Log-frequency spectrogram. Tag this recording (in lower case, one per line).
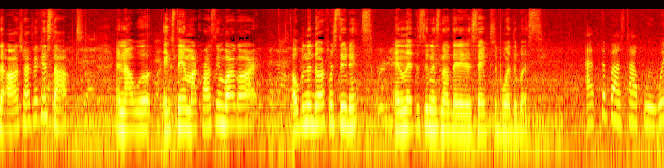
speech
